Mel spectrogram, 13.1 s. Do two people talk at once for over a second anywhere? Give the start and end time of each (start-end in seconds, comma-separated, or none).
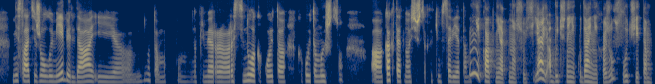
none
